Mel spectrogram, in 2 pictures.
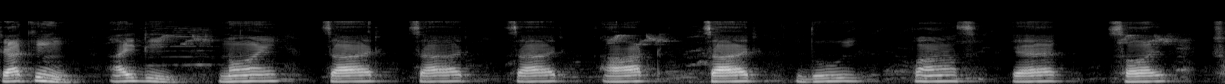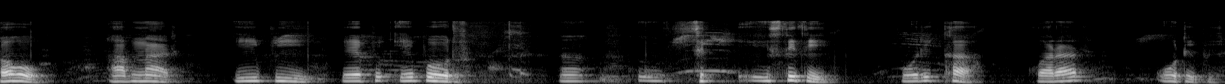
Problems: constant background noise, continuous background conversations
